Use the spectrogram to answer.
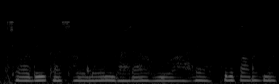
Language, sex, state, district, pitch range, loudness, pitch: Hindi, female, Chhattisgarh, Kabirdham, 170-180 Hz, -52 LUFS, 175 Hz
